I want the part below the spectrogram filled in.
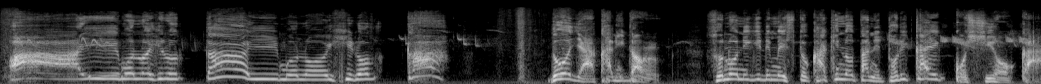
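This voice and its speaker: Someone uses a put-on character voice with a fairly high pitch at a fairly slow pace. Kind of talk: folk tale character acting. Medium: read story. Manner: sly, wheedling, mocking.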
